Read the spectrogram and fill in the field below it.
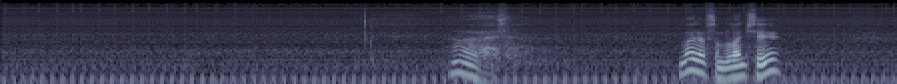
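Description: A motorcycle engine idles with a steady low thumping close by.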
